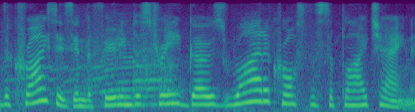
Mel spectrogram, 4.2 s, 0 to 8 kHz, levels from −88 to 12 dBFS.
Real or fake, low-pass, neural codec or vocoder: fake; 7.2 kHz; codec, 16 kHz, 6 kbps, DAC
